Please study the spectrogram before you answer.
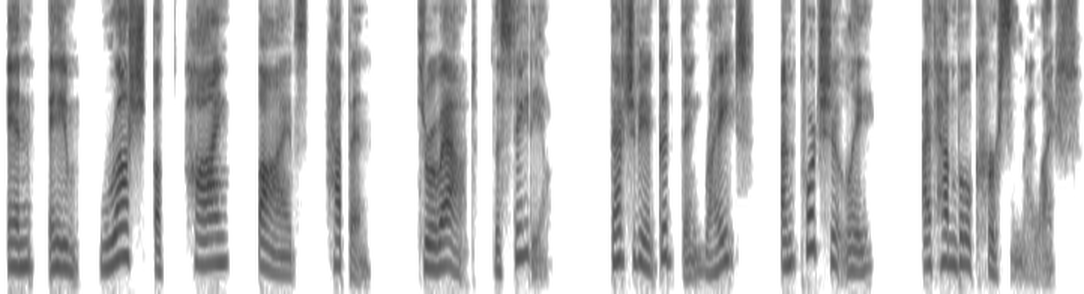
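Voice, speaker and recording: A woman's voice: dry recording, studio quality. A woman hosting a podcast, telling personal stories in a chatty, self-deprecating way. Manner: chatty and self-deprecating, with lively pitch jumps. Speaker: podcast host. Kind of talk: personal storytelling monologue.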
